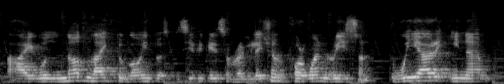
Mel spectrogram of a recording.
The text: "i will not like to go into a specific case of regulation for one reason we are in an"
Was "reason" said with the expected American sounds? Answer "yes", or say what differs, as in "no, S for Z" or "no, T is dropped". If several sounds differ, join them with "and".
no, S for Z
